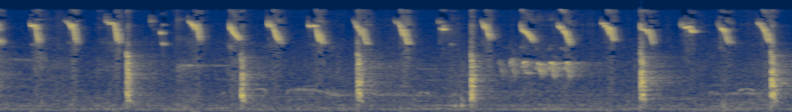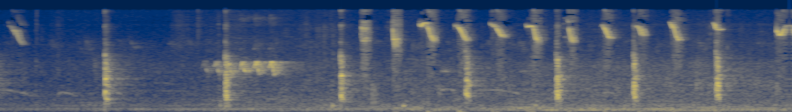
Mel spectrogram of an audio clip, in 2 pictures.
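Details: Squirrel calls compiled as a hunting lure from the slopes of Mount Kelud, Kediri, Indonesia: rapid series of sharp, high, downward-sliding chirps, about two or three per second, with short pauses between bursts and a brief lower buzzy note in between.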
